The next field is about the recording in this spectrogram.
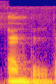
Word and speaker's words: Humble: It's Humble, by the way. Humble Texas. – No. It doesn't deserve. – That's how it's always pronounced.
